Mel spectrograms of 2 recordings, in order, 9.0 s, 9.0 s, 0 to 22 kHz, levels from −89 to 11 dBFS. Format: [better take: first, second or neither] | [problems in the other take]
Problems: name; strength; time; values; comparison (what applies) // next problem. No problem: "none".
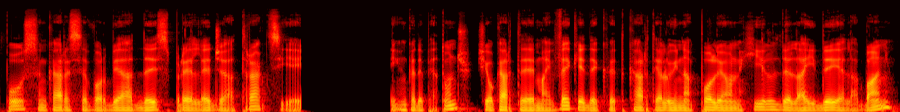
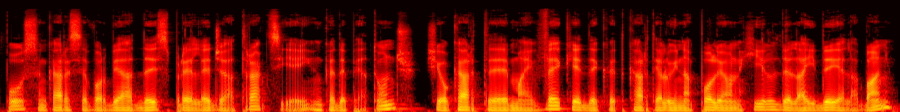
second | audio freezing; at 3 s for 1 s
